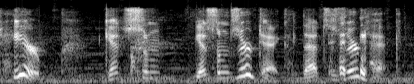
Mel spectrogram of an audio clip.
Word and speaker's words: Zyrtec: get some get some Zyrtec that's Intertek it's absurd that sir with a Z we spell it with a Y but say it with you sir - how far should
